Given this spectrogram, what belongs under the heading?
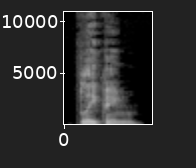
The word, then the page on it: bleeping: Australian English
